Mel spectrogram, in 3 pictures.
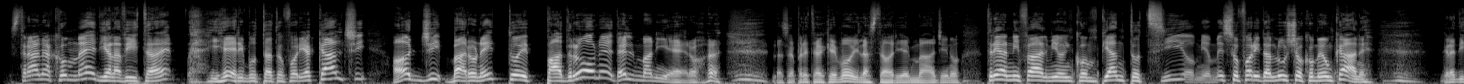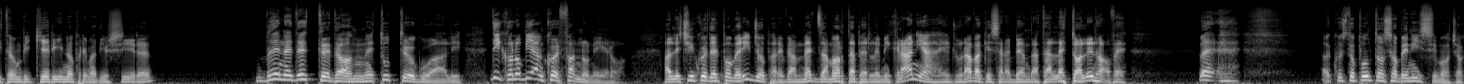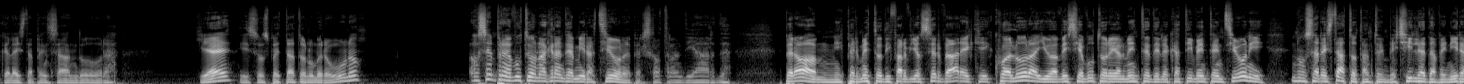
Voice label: Audiolibro; Se Morisse Mio Marito

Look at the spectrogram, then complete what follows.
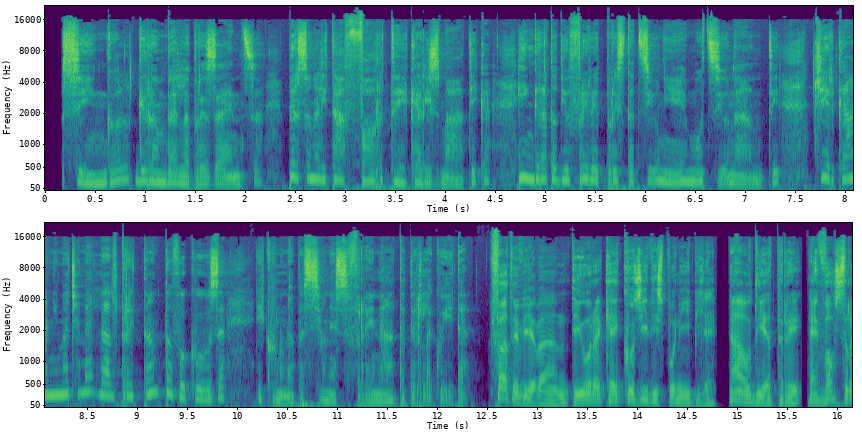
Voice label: sexy ammiccante; audi

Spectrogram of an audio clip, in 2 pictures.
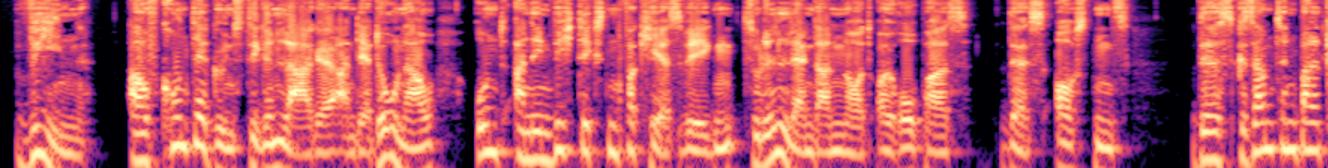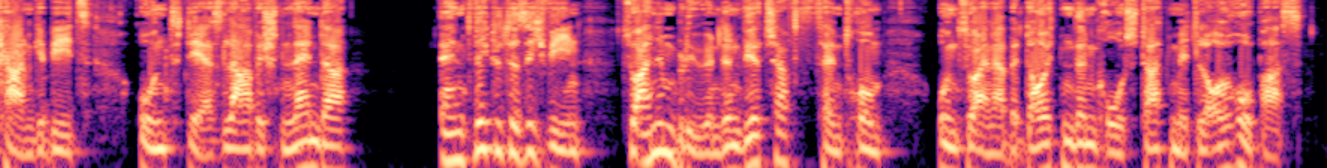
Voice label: documentario

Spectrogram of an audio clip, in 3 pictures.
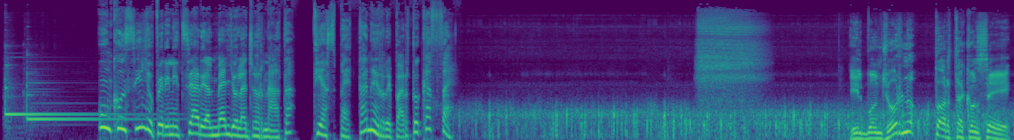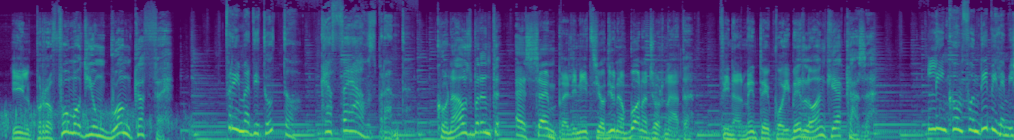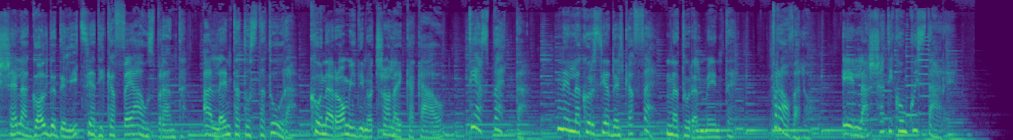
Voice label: spot instore; hausbrandt

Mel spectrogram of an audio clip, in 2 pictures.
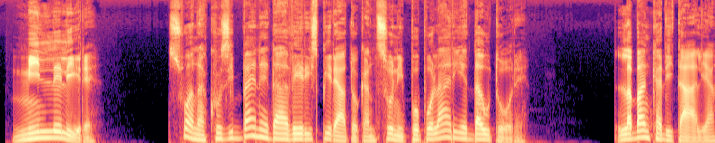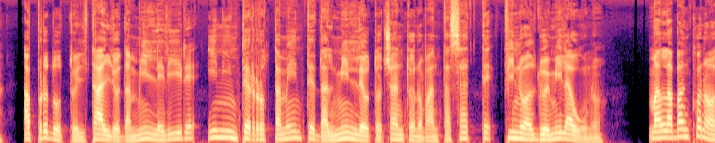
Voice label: audioguida; banca d'italia mille lire

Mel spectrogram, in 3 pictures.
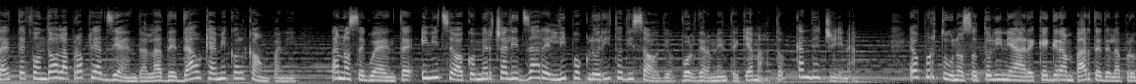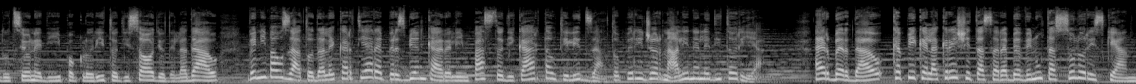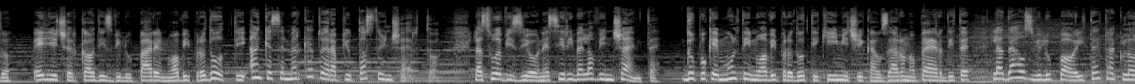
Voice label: VIDEO ISTITUZIONALI

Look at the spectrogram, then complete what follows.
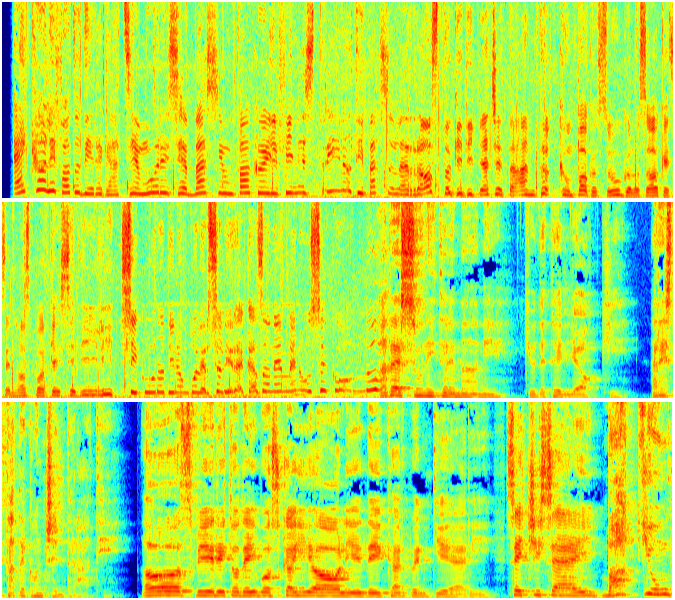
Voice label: Recitato

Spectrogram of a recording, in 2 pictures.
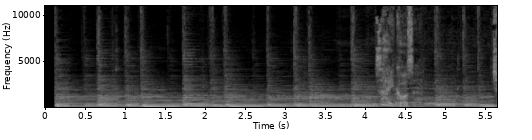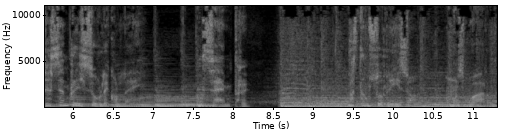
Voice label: giovane emozionale; sansweet

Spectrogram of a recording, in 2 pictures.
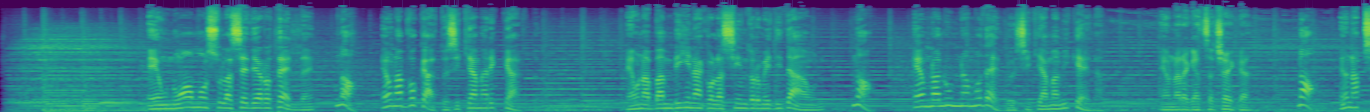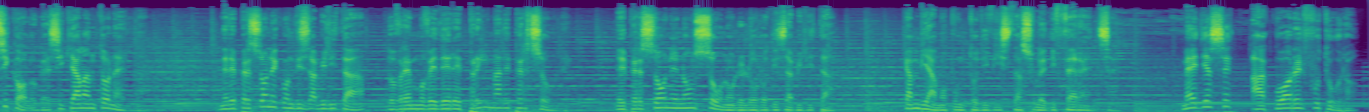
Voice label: spot radio; 3 dicembre 2023 giornata internazionale delle persone con disabilita

